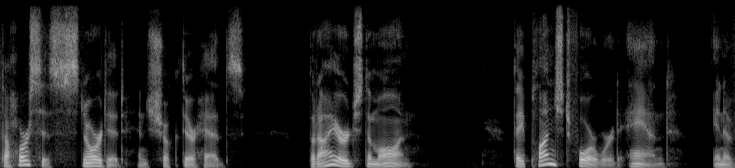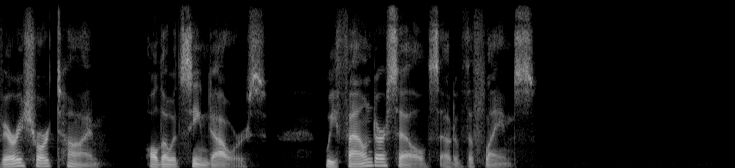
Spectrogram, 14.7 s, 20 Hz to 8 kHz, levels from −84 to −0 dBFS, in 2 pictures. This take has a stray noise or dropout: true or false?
false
